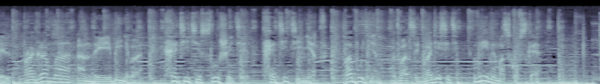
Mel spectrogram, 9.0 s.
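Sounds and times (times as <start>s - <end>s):
blues music: 0.1s - 8.9s.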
